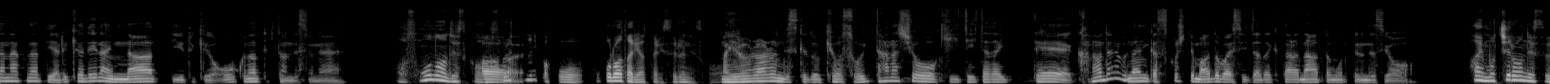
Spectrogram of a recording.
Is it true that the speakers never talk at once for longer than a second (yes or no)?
yes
